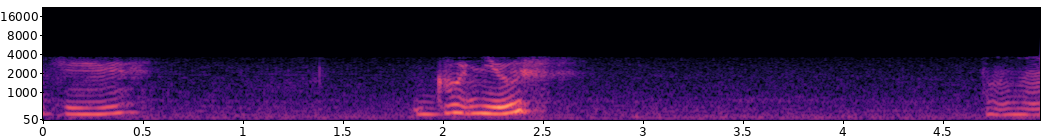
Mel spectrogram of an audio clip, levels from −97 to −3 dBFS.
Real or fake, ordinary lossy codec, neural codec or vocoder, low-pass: fake; none; codec, 16 kHz in and 24 kHz out, 2.2 kbps, FireRedTTS-2 codec; 3.6 kHz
